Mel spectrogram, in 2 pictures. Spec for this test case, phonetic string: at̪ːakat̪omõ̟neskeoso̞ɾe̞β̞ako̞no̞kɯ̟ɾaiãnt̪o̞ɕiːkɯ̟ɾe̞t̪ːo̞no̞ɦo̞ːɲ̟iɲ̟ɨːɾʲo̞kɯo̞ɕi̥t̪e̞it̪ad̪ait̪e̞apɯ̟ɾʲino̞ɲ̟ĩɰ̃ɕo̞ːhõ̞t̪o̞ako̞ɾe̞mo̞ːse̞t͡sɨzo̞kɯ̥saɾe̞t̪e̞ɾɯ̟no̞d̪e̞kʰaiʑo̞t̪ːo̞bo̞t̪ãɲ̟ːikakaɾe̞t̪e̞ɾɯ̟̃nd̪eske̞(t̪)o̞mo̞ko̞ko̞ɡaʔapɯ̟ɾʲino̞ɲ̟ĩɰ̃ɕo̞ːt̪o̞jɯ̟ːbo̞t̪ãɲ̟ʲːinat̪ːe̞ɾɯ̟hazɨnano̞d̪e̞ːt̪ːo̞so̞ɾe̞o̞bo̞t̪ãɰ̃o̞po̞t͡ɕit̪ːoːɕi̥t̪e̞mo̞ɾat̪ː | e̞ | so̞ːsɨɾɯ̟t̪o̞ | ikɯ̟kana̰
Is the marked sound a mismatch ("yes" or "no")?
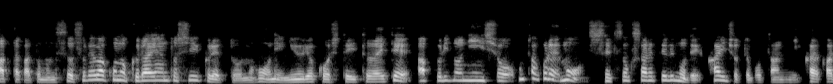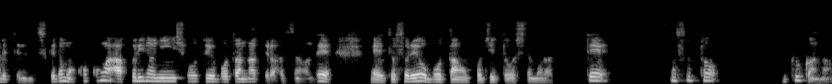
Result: yes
